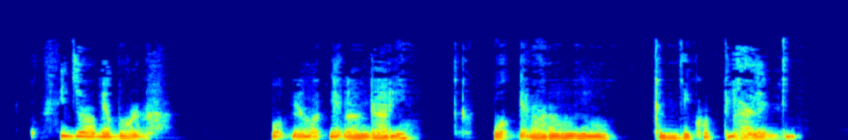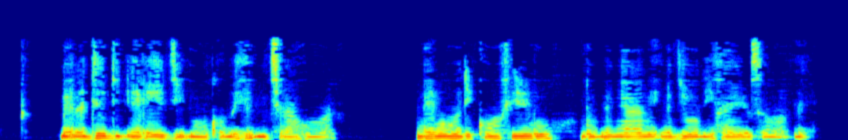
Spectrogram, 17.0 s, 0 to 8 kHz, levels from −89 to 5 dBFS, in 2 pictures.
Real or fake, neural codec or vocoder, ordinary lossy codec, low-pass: fake; codec, 44.1 kHz, 1.7 kbps, Pupu-Codec; MP3, 24 kbps; 7.2 kHz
